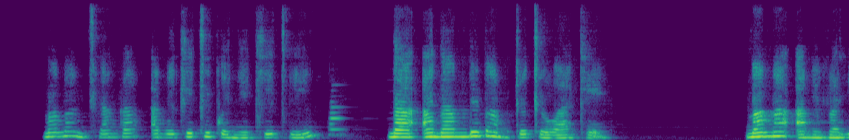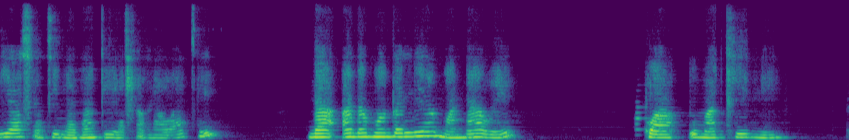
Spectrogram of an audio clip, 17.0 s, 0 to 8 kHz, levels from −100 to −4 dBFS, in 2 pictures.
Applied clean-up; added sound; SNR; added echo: neural mask model DeepFilterNet 3.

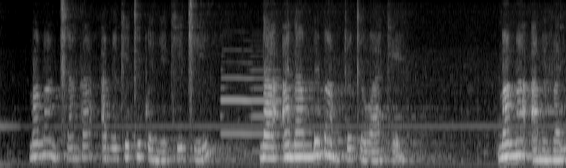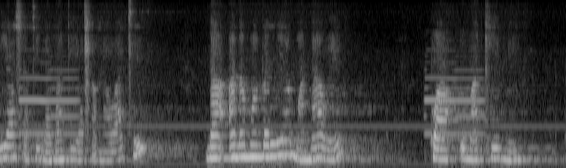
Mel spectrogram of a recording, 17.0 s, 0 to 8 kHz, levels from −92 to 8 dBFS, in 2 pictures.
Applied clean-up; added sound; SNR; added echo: none; Wind instrument, woodwind instrument; 14 dB; reverberation time 1.7 s.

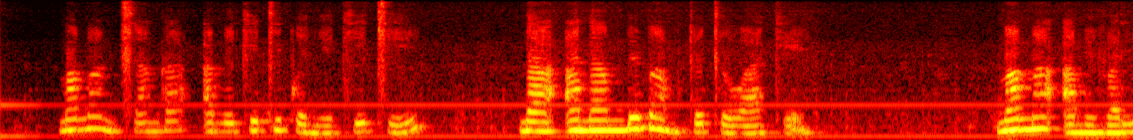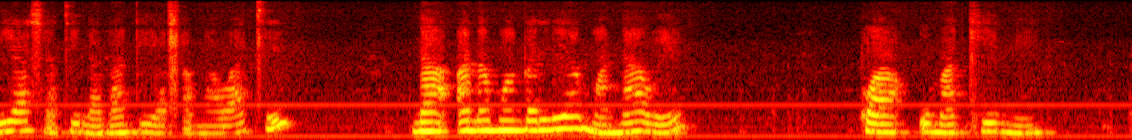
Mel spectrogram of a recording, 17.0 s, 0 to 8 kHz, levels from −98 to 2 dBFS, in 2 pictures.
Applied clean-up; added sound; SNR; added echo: none; none; none; none.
